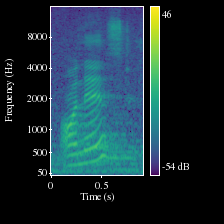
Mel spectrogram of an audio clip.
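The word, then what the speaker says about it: honest: एन ऑनेस्ट मैन। ऑनेस्ट में क्या होता है? एच साइलेंट रहता है और ओ से प्रोनाउंसिएशन शुरू होता है, ठीक है बेटा।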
